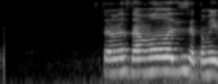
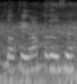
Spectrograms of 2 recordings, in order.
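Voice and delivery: normal talking voice

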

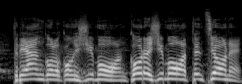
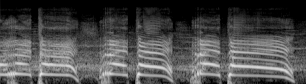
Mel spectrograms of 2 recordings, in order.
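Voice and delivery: stretched goal scream, much higher and louder; breathless italian goal commentary; 10 semitones higher, 3 dB louder, much slower than usual. Real, not acted. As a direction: yell the goal, slow and drawn out. Second goal in live commentary.

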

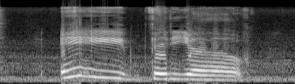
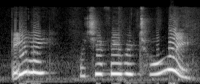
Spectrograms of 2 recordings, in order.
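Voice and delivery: much higher, sing-song pet voice; 11 semitones higher, 5 dB louder, faster than usual. Real, not acted. Owner asking her dog about its favorite toy, in high baby talk. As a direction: coo the question up high at the dog.

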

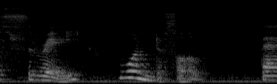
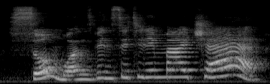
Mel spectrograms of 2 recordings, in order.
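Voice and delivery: big, louder bear growl; growling Daddy Bear; 5 semitones higher, 8 dB louder than usual. A narrator's reading. Daddy Bear growling about his eaten porridge. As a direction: growl like a cross papa bear. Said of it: "growled Daddy Bear".

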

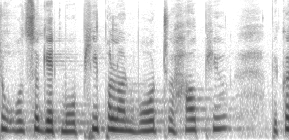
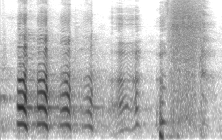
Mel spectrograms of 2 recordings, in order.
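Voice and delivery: high, loud peal of laughter; real laugh; 6 semitones higher, 5 dB louder than usual. Real, not acted. Speaker laughs at being a crazy woman, high loud laugh. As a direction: burst out laughing at your own joke.

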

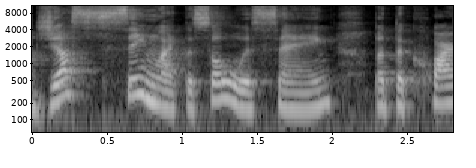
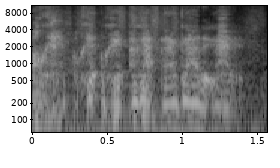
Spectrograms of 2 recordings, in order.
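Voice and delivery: whispered to myself; 3 semitones higher, 6 dB quieter, much faster than usual. Retold or imitated. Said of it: "I was like".

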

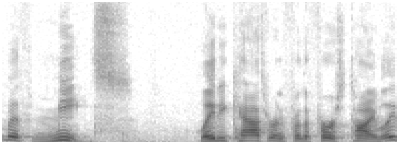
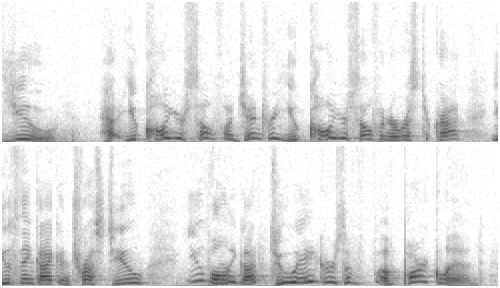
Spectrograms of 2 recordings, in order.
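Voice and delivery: much higher, shrill-free sneering grande dame; mock outraged aristocrat; 10 semitones higher than usual. Lady Catherine scorns the family's tiny parkland, high and outraged. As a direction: pitch it way up, scandalised and scornful.

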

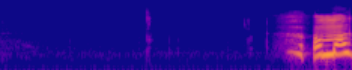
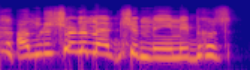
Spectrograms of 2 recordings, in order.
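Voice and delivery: ordinary delivery

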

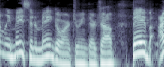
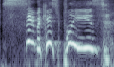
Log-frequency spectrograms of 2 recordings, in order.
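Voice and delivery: high, squeaky begging; high-pitched, desperate plea; pleading; 10 semitones higher, slower than usual. Acted. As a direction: plead with your wife, voice shooting up. Pleading with wife to watch Samicus.

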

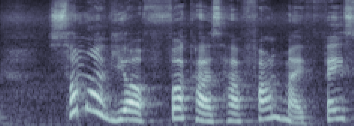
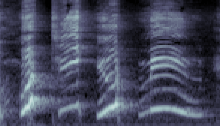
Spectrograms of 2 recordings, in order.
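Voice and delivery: laughing disbelief. Real, not acted.

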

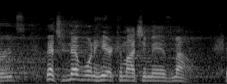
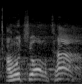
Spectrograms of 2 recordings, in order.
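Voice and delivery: ordinary talk, nothing marked

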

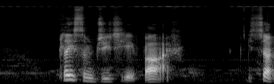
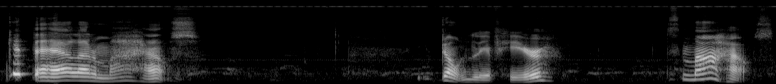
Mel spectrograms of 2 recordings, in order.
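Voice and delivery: drawn-out mock outrage; acted angry outburst; 2 semitones higher than usual. Cousin ordering the visitor out, angry. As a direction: act out an irate homeowner, words stretched slow.

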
